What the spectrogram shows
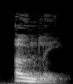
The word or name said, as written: only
